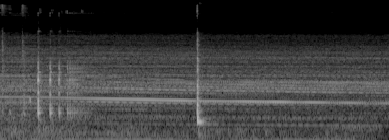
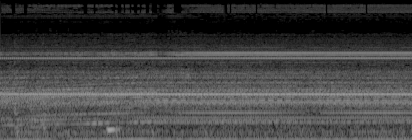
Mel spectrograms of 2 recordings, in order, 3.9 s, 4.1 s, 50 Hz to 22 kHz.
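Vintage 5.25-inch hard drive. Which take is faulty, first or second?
second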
